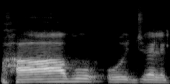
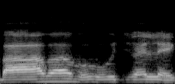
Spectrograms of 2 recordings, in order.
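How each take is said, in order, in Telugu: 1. మొదటి హల్లును గాలి విడుస్తూ పలుకుతారు. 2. మొదటి హల్లును గాలి విడవకుండా పలుకుతారు. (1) "భావ్ ఒత్తు, జటా పలక ఒత్తు పలికితే" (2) "జటా పెట్టనంత మాత్రాన అర్థం ఎలా మారిపోతుంది"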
